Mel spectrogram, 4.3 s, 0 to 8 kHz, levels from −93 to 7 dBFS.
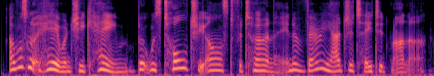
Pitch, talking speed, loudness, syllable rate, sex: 225 Hz, 265 wpm, -19 LUFS, 6.6 syllables/s, female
